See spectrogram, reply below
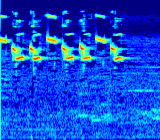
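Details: Great tit song, a run of six clear high paired notes, each phrase stepping down from a bright top note, delivered quickly and then stopping, with a quiet low rumble beneath.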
